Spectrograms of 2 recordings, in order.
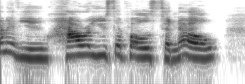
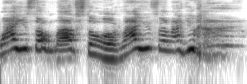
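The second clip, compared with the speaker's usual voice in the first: put-on fussing voice, higher and louder; 9 semitones higher, 4 dB louder than usual. Retelling how mom would fuss at her daughters: imitating mom fussing. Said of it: "she would all, often fuss at us".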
